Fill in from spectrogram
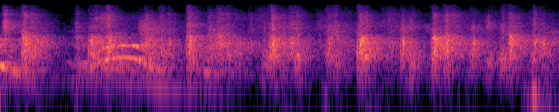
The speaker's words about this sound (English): Well, thank you for that applause without me even speaking.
